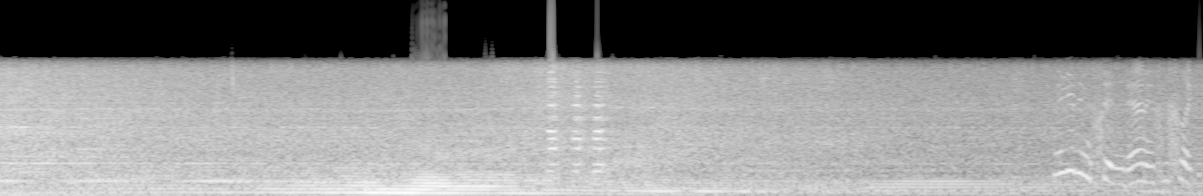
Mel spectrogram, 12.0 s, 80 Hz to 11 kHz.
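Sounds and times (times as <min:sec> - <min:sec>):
vehicle engine passing by: 0:00.0 - 0:12.0
horn toots: 0:05.5 - 0:06.2.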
